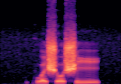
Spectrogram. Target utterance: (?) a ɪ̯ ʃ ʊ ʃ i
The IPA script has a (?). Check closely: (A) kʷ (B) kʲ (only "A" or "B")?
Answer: A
